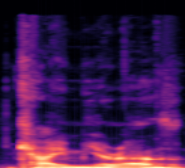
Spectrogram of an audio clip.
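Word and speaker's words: Chimaera: the grand final Neil is actually pronounced chimera okay thank you doctor youtube comment for enlightening me you go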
